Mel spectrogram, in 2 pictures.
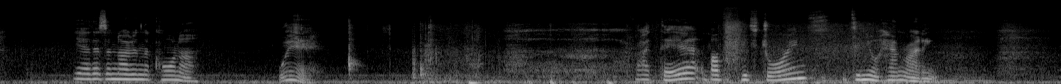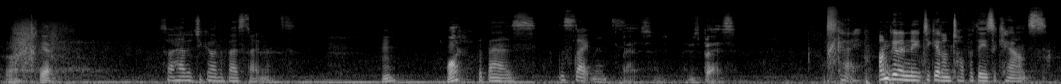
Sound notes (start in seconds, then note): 5.0 sighs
